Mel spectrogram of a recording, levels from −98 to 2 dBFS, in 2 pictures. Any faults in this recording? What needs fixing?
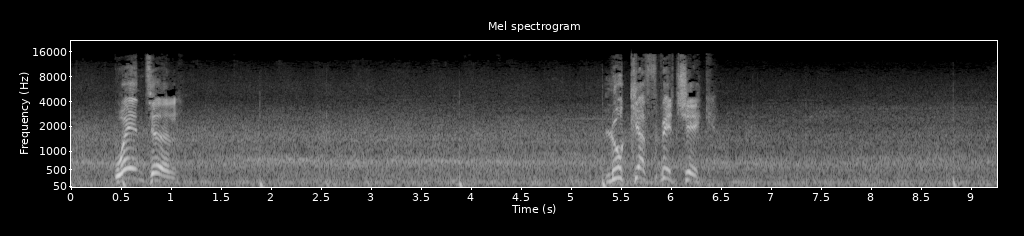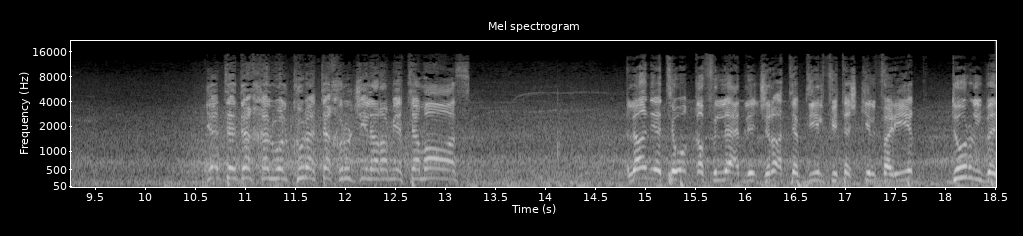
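Nothing here needs fixing, since no faults turn up anywhere in the recording.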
